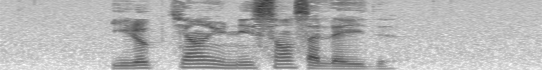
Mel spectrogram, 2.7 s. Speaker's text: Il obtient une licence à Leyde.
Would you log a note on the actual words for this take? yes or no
no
